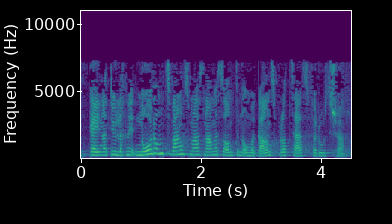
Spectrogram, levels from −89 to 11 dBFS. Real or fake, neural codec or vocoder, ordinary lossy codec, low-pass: fake; codec, 16 kHz, 8 kbps, FunCodec, trained on Chinese and English, 25 frames a second; MP3, 32 kbps; 7.2 kHz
